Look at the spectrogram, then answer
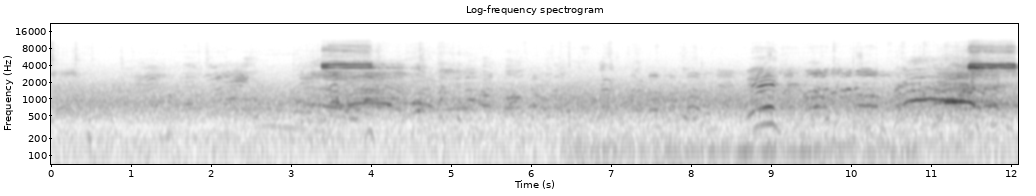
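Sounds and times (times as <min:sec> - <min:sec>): footballers shouting: 0:01.0 - 0:12.0
loud rising-and-falling shout: 0:10.2 - 0:12.0.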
